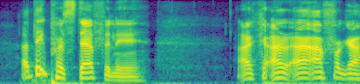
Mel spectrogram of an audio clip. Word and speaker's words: Persephone: You said it right. Oh, all right. Yo, what's up, Jordan? What's poppin'? It's Persephone. Yeah, Persephone. Yes. I heard Tony Schiavone said it. Tony Schiavone said it like 100 times.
